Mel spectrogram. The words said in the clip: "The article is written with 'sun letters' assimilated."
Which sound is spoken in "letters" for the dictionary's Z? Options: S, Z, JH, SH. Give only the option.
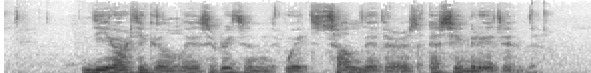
Z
